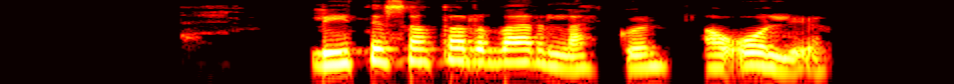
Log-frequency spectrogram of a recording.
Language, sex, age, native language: Icelandic, female, 30-39, Icelandic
